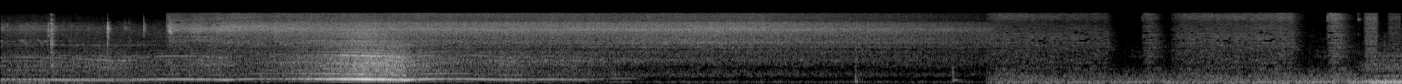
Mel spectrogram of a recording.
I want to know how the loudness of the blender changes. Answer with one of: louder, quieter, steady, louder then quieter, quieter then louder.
louder then quieter.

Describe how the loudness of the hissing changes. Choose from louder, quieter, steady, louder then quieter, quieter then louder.
quieter.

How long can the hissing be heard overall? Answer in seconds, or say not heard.
14 s.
